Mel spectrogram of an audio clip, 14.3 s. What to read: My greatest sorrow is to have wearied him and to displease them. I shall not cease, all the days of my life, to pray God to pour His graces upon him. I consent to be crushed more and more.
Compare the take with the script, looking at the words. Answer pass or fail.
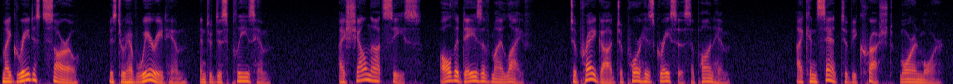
fail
